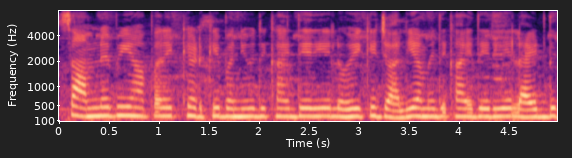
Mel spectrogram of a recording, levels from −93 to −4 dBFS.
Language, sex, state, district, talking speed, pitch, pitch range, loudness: Hindi, female, Uttar Pradesh, Varanasi, 275 wpm, 215 Hz, 210-220 Hz, -14 LUFS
